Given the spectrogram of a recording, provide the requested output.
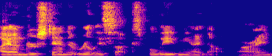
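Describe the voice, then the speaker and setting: A man talks at a fairly quick pace. He speaks with an American accent. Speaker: online math teacher. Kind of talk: online class lesson. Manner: fast; animated. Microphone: glitchy connection.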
